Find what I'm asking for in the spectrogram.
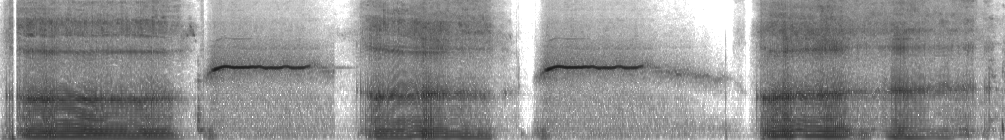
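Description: Loud, cartoonish snoring of the sleeping pig Zhu Beiji: three long, low rumbling snores alternate with two thin, high whistling exhales, a steady sleepy rhythm with no talking.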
